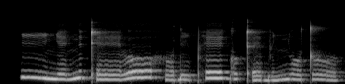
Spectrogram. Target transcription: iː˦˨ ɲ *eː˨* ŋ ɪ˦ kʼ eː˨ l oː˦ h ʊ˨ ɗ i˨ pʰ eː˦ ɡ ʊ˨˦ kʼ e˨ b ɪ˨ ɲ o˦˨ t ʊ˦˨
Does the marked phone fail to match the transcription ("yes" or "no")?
yes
